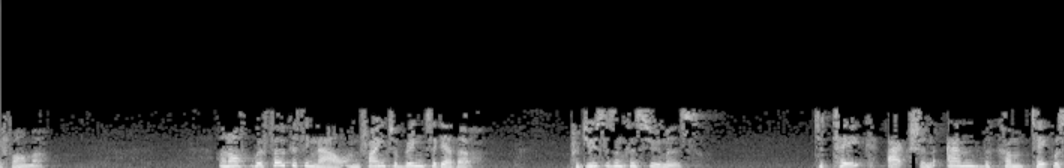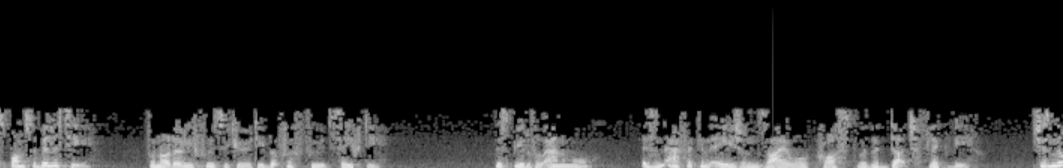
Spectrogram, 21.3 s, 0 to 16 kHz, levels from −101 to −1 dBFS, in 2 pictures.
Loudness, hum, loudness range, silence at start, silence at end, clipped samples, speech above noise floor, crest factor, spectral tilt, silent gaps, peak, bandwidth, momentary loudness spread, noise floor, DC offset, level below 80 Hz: -18 LUFS; none; 4 LU; 0 s; 0 s; under 0.1%; 39 dB; 18 dB; -10.5 dB/octave; none; 0 dBFS; 5.8 kHz; 9 LU; -56 dBFS; under 0.1%; -56 dBFS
